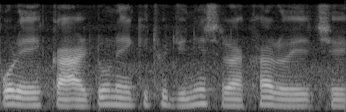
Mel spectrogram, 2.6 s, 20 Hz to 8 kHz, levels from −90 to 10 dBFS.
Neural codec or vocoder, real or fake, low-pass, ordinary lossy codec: none; real; 7.2 kHz; none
